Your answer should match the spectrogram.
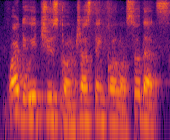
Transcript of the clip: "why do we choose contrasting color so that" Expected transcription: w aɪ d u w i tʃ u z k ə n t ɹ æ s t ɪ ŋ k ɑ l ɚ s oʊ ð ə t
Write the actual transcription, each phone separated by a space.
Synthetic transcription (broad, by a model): w aɪ d u w i tʃ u s k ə n t ɹ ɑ s t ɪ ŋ k ɑ l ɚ s oʊ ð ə t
